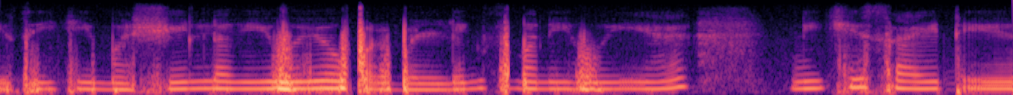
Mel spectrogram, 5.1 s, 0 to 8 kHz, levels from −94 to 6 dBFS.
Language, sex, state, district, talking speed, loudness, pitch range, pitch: Hindi, female, Bihar, West Champaran, 165 wpm, -20 LUFS, 205-225 Hz, 215 Hz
